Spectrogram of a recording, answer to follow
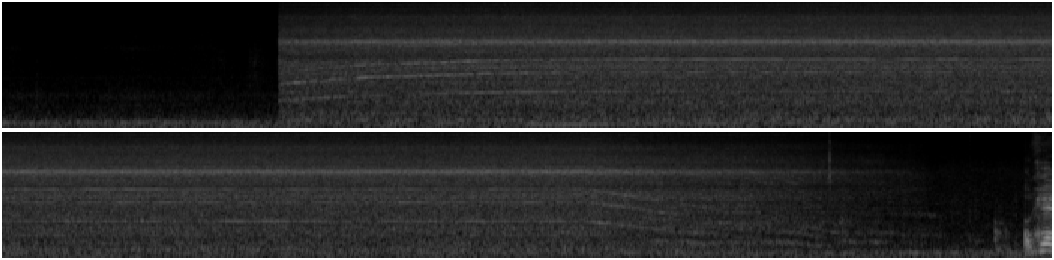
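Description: An electric kitchen appliance motor switches on suddenly about two seconds in, its whine rising in pitch as it spins up, then runs steadily with a high whine before slowing and fading out near the end.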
